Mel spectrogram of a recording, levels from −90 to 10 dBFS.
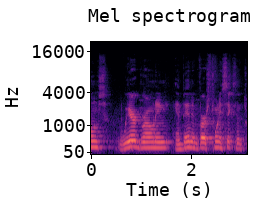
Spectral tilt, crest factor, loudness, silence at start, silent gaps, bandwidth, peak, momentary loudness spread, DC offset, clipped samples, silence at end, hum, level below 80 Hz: -7 dB/octave; 16 dB; -29 LUFS; 0 s; none; 14.5 kHz; -12 dBFS; 12 LU; under 0.1%; under 0.1%; 0 s; none; -72 dBFS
